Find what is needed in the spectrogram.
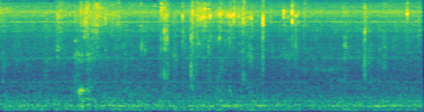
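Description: Faint handling noise: a few scattered small clicks and rustles as equipment is moved, over a steady low room hum.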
